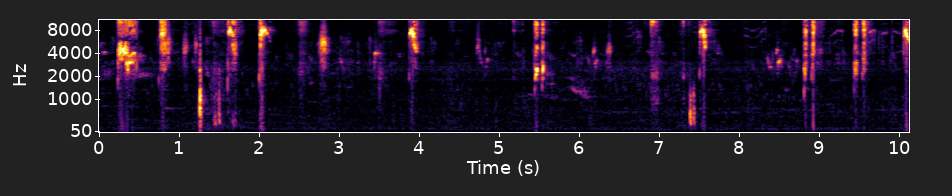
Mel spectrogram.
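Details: Bird kept up high as an incentive for non-singing birds, producing a fast, varied chatter of very high clicks, chirps and squeaky trills with brief gaps.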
